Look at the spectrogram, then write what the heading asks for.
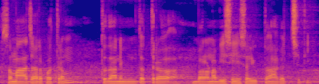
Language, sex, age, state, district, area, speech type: Sanskrit, male, 18-30, Odisha, Balangir, rural, spontaneous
